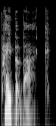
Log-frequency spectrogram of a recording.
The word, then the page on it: paperback: British English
